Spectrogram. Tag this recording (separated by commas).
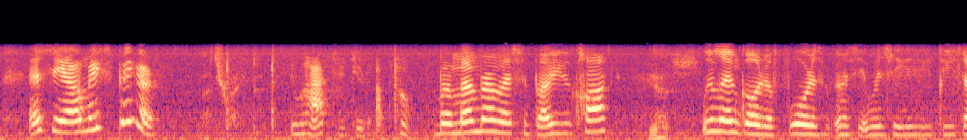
Speech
